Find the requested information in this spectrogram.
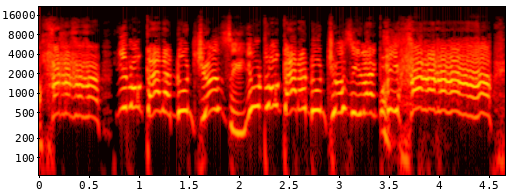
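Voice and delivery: mock the kid, high and teasing; taunting kid voice. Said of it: "he even has the stereotypical voice".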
